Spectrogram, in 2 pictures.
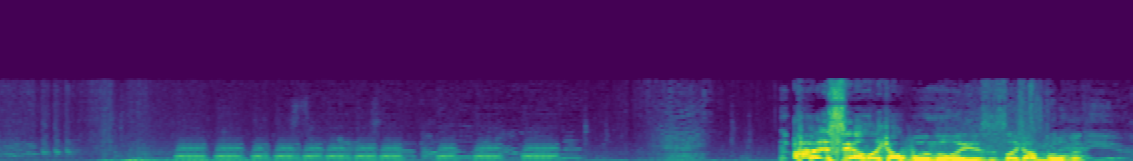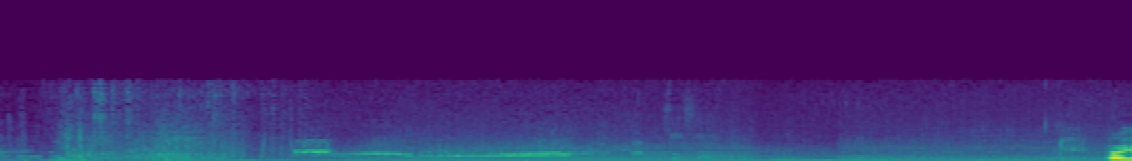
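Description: Music plays from a car radio.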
